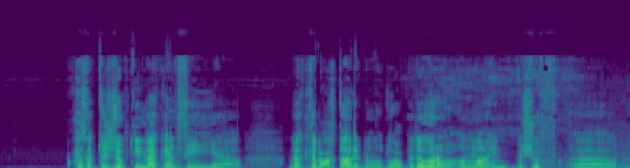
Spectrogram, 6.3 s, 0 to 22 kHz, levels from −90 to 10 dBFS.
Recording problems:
garbled, watery; slightly
traffic noise; very faint; from 4 s on; 20 dB below the speech

